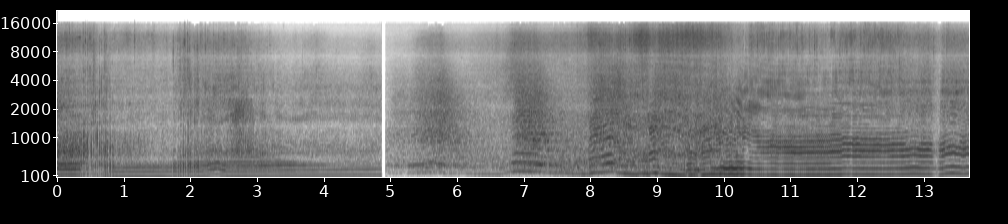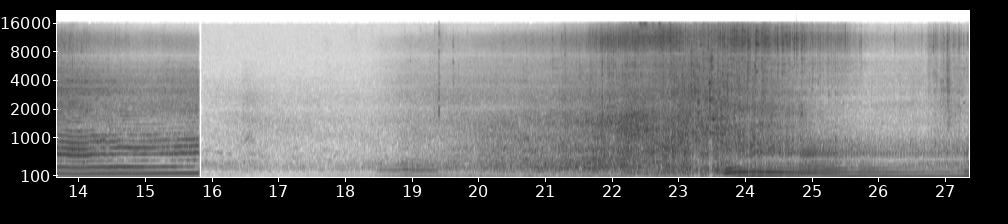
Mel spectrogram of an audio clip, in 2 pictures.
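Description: A rally car engine roars and revs hard as it speeds past.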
